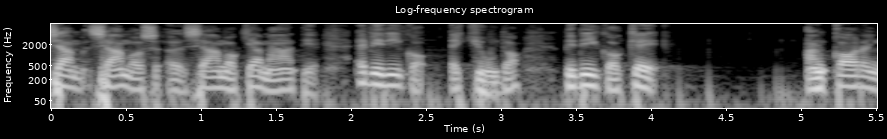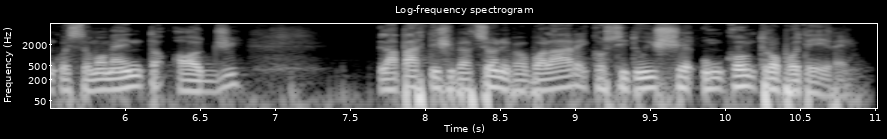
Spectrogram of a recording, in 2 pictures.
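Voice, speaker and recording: Over a quiet background, a man with a dark, mellow tone speaks at a moderate pace, with ordinary pitch variation and long, frequent pauses. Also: medium pitch for a man. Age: 70s. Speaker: retired judge and jurist speaker; retired judge, speaker. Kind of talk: public talk. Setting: meeting hall with audience. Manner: halting, with frequent repetitions. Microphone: handheld.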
